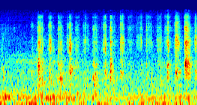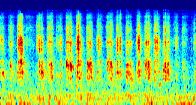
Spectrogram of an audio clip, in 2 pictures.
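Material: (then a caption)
Coated paper. A pointed wooden stylus scratches short strokes into the black coating of a flat scratch-art paper sheet in a spiral pad while the other hand steadies the pad. A quick, uneven series of dry, bright scratches and rasps builds over a faint background hiss. The strokes grow louder toward the end.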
